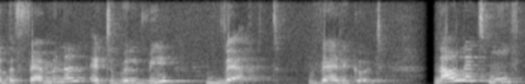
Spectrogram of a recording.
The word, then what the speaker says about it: vert: So here the pronunciation will change. For the masculine it is vert.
